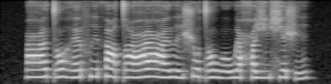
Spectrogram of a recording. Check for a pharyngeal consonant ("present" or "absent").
present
